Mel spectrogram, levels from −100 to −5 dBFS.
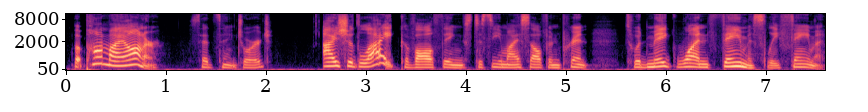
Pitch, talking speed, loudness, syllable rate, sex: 200 Hz, 180 wpm, -18 LUFS, 4.7 syllables/s, female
